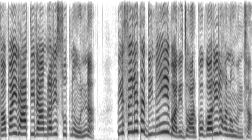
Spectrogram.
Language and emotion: Nepali, angry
